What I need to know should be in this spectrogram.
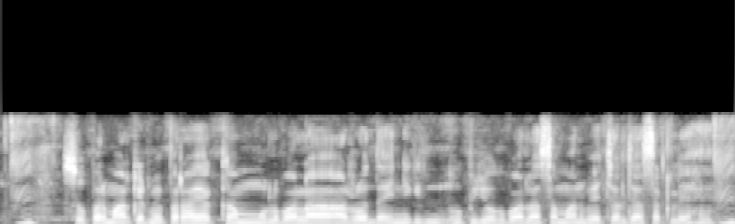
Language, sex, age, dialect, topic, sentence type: Magahi, male, 18-24, Southern, agriculture, statement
